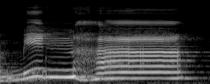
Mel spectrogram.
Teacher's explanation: اظہار ہوگا۔ اظہار کا معنی ہوتا ہے کہ لفظ کو ہم نے ظاہر کر کے پڑھنا ہے، یعنی ادھر غنہ نہیں کرنا، اخفا نہیں کرنا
